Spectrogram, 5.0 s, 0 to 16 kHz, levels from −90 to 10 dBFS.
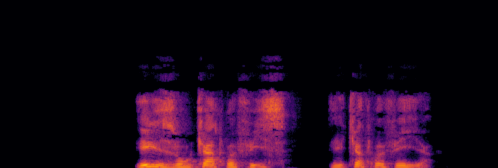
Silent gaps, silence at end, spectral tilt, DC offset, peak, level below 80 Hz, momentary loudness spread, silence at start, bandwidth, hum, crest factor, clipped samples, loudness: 3.08-3.27 s; 0.7 s; -4.5 dB/octave; under 0.1%; -2 dBFS; -64 dBFS; 14 LU; 1.35 s; 9.2 kHz; none; 22 dB; under 0.1%; -22 LUFS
